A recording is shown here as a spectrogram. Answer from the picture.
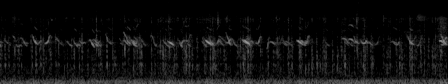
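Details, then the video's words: Chicks calling with quick, shrill peeps that come in an uneven stream, about two or three a second, over a low background rumble. "MURGI Baby "Chicks Chirping" Sound"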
